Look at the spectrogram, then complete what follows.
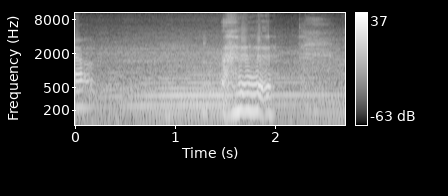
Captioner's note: loud landscaping noise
